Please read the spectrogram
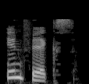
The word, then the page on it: infix: British English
